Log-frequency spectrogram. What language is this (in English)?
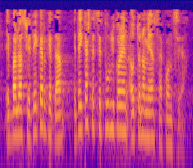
Basque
